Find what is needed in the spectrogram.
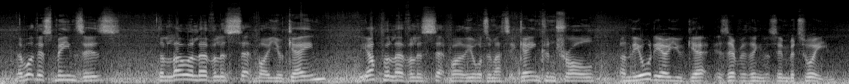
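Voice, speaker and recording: Speaking very fast with a British accent, a man with a fairly high pitch is heard amid audible room echo and noticeable background noise. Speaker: motorcycle vlogger. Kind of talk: product review. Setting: riding a motorcycle outdoors. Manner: shouting at times; quiet speech during tests.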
